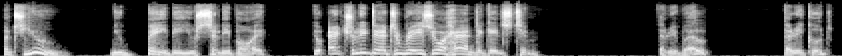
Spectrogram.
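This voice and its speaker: A man voicing a stern, wounded aristocratic old grandmother in a storybook, slow, emphatic and imperious. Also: on the high side, expressive, a bit bright, slightly rough, no echo, clean studio sound, full character voice.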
